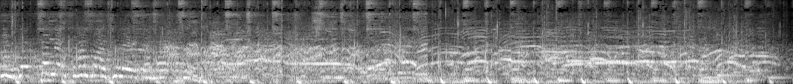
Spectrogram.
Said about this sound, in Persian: بله، که یعنی اینجور مراسمو دارن که فقط روز نوروز به اینا اجازه میدن که بیرون بیان. این آهنگی که میشنوید یا این هلو شادی مربوط به جشن در حیات زندان زنان قرقیزستان است.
